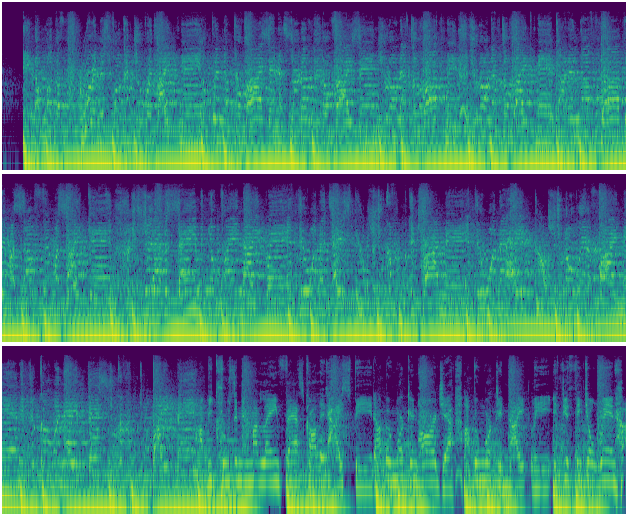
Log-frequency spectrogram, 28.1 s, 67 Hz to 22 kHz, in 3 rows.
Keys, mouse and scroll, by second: 0.7-1.1 scroll up 1, 1.1 right click, 25.8 click.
